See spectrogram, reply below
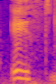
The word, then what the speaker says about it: eighth: 对，所以发音的时候就没有 t 这个音了，直接发 eighth 就可以了。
